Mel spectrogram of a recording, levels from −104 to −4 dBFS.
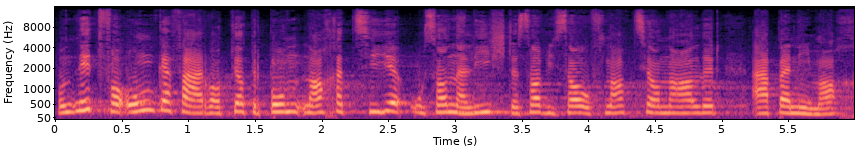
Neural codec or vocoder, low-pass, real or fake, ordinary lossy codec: vocoder, 44.1 kHz, 128 mel bands every 512 samples, BigVGAN v2; 14.4 kHz; fake; AAC, 96 kbps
